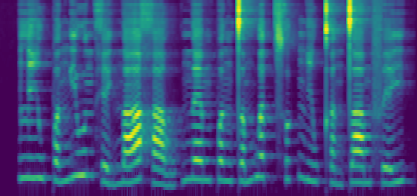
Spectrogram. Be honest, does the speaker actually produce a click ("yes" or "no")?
no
